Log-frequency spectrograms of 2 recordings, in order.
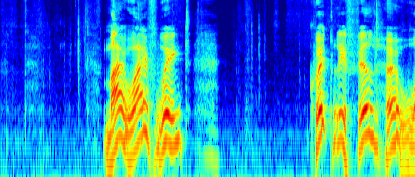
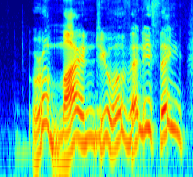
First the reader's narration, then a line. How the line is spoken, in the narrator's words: she said as the two girls cackled together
